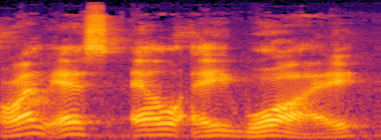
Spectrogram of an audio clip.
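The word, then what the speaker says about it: Islay: Isle of Isla and that's i-s-l-a-y but pronounced Isla and that's where all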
